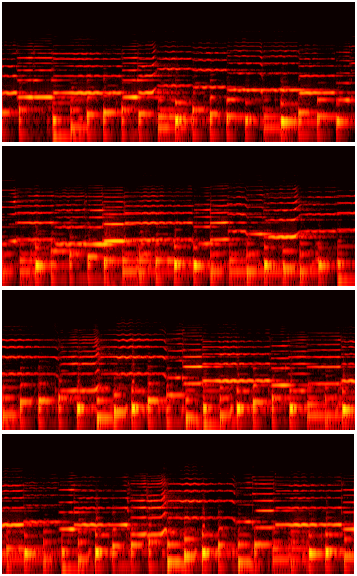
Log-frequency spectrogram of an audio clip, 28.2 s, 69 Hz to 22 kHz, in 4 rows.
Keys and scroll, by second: 1.9 Tab, 6.3 Tab, 27.6 Tab.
